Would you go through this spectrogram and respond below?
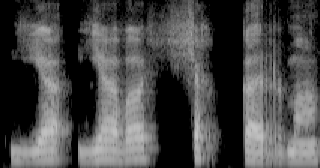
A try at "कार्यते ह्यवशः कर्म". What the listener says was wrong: ह्यवशः कर्म is ha is there ह्यवशः कर्म ह्या it is ह्या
